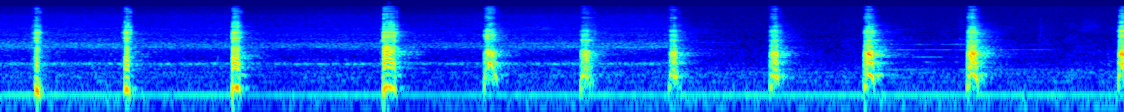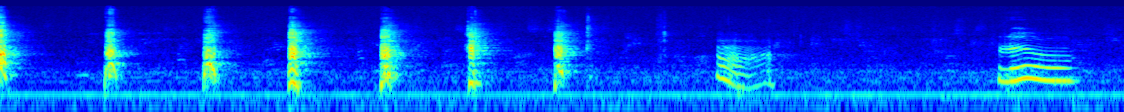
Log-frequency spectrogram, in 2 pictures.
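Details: A dog with kennel cough gives a run of about eighteen sharp, harsh honking coughs, then two whines.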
